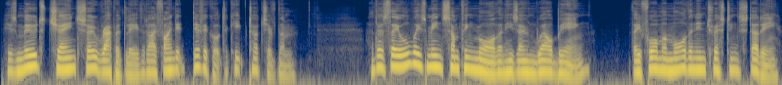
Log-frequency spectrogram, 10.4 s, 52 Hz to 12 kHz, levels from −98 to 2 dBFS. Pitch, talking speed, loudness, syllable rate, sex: 135 Hz, 190 wpm, -16 LUFS, 5.2 syllables/s, male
